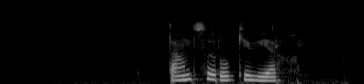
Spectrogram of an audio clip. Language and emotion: Russian, neutral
